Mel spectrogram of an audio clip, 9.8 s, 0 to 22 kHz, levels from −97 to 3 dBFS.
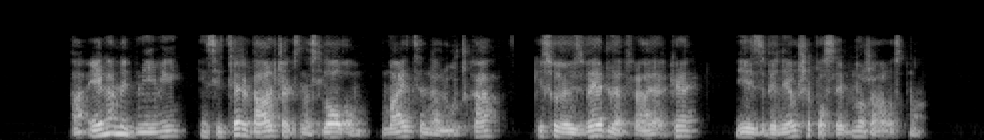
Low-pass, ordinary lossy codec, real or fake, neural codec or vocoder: none; none; fake; codec, 16 kHz, 4 kbps, FreqCodec, smaller model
